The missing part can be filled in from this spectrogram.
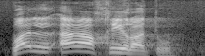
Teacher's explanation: वाव की अदायगी होती है होंठों की गोलाई से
